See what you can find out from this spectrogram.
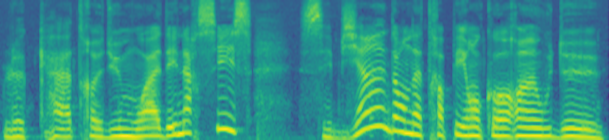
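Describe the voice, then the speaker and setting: A woman voicing a fierce old female snow witch who drives her wolves with shrill, bellowing cries. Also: animated, slow pace, a little mellow, no room sound. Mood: gloating.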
